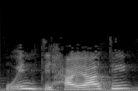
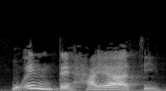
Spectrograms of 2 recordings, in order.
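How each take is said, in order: First: وانت said "inti" with a final i, for a woman; feminine form. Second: وانت said "inte" with a final e, for a man; masculine form. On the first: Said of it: "to a woman". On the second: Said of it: "to a man". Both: Shown as a demonstration.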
